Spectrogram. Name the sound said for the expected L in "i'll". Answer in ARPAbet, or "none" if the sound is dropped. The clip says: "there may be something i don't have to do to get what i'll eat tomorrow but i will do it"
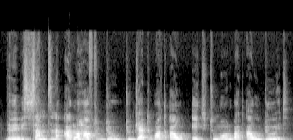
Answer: W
